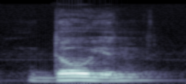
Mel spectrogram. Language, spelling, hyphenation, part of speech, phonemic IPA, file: Dutch, dooien, dooi‧en, verb / noun, /ˈdoːi̯ə(n)/, Nl-dooien.ogg
- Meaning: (verb) to thaw, to melt; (noun) plural of dooie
